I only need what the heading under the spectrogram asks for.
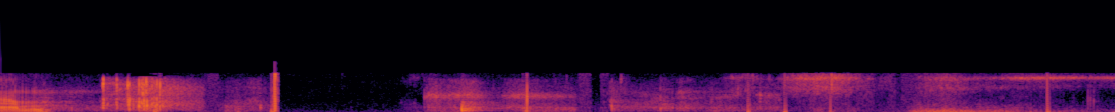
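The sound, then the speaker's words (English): A deck of cards is shuffled for a card reading, heard as faint bursts of brushing and sharp clicks that come in a few uneven clusters with short quiet gaps between them. “All right. I'm going to shuffle the deck.”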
